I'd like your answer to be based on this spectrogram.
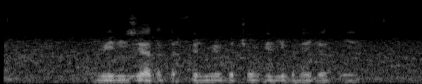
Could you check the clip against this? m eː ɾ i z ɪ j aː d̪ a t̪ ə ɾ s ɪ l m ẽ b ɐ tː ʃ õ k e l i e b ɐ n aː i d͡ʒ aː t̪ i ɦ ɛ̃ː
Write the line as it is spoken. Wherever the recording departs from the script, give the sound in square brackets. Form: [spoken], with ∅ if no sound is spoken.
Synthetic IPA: m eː ɾ i z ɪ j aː d̪ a t̪ ə ɾ [f] ɪ l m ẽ b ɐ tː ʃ õ k e l i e b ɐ n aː i d͡ʒ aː t̪ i ɦ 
